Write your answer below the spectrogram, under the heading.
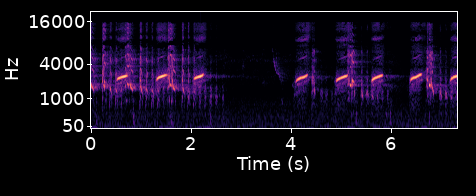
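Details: Partridge (teetar) giving rising whistled notes mixed with harsh grating squawks, three phrases, a short pause, then five more evenly spaced phrases.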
